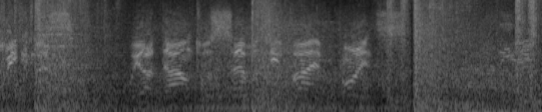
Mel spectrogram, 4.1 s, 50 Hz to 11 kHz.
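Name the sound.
artillery gun firing in video game Company of Heroes 2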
